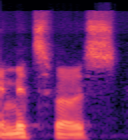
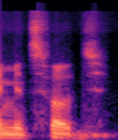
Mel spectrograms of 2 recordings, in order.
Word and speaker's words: mitzvot: Americans say mitzvos. Israelis would say mitzvot. They change the S on the end into a T.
